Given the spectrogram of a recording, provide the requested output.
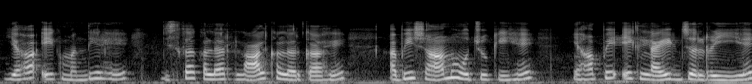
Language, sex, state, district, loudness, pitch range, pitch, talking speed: Hindi, female, Bihar, Darbhanga, -17 LUFS, 215-255 Hz, 235 Hz, 175 wpm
